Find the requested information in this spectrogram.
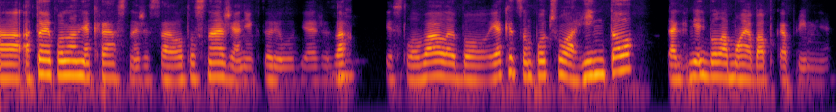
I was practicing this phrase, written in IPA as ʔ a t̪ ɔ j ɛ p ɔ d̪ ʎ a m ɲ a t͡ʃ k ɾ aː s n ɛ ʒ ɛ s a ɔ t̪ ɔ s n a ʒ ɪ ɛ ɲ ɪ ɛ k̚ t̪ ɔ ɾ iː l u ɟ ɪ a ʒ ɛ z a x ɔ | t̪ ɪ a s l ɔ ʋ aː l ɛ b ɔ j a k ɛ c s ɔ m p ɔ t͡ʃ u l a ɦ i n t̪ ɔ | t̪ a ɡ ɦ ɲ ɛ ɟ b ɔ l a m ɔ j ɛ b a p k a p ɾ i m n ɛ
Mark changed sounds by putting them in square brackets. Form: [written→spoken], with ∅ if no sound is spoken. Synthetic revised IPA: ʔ a t̪ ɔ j ɛ p ɔ d̪ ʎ a m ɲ a [t͡ʃ→∅] k ɾ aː s n ɛ ʒ ɛ s a ɔ t̪ ɔ s n a ʒ ɪ [ɛ→a] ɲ ɪ ɛ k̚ t̪ ɔ ɾ iː l u ɟ ɪ a ʒ ɛ z a x ɔ | t̪ ɪ [a→ɛ] s l ɔ ʋ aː l ɛ b ɔ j a k ɛ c s ɔ m p ɔ t͡ʃ u l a ɦ i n t̪ ɔ | t̪ a ɡ ɦ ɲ ɛ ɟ b ɔ l a m ɔ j [ɛ→a] b a p k a p ɾ i m [n→ɲ] ɛ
